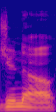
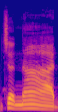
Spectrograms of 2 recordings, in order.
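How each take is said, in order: First: The surname is said in a French style. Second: The surname is said in a plain, unfrenched way. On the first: This is a fancier, adopted name. "something fancier" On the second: This is the family's original name. "You're a Janad"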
